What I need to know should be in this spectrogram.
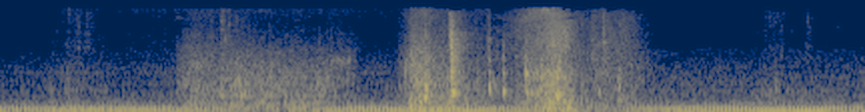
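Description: A door swings open with a creak.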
